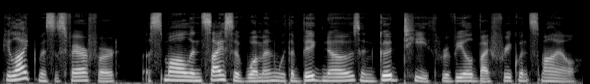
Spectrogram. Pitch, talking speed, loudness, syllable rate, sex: 170 Hz, 195 wpm, -17 LUFS, 5.3 syllables/s, female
